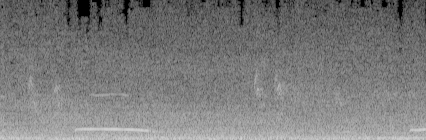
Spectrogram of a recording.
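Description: Steady outdoor background hiss with a clear whistled bird call, held and then dropping at its end, about a second in, and another starting near the end.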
